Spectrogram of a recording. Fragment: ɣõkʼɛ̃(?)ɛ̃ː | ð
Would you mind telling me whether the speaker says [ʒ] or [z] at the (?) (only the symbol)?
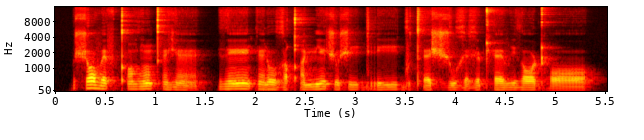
ʒ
